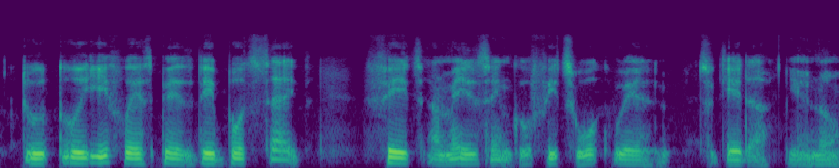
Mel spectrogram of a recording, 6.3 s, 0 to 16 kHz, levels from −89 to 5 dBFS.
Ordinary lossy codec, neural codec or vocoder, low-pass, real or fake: MP3, 96 kbps; codec, 16 kHz, 2 kbps, FunCodec, trained on LibriTTS, 25 frames a second; 7.2 kHz; fake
